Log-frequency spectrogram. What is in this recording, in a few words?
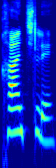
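"qanch" ergative, Archi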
